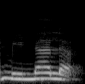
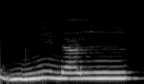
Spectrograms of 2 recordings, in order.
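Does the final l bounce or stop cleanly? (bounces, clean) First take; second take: bounces; clean. First: The final l bounces with an added vowel. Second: The final l stops cleanly without bouncing. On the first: The speaker calls it wrong. "your lam shouldn't bounce. Don't read it like minala" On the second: The speaker calls it right. "No, it should be minal"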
